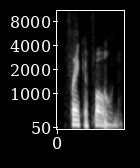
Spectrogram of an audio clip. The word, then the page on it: Francophone: American English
